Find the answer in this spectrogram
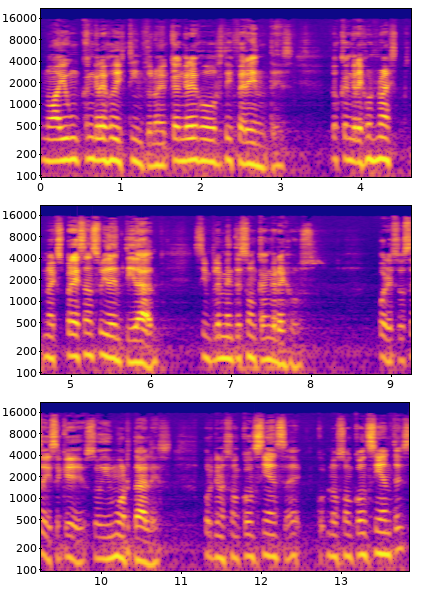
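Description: A man talks at a moderate pace with a fairly high pitch. His intonation is fairly even, and he takes long, frequent pauses. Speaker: video podcaster. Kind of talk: casual solo monologue. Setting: recording himself on camera.

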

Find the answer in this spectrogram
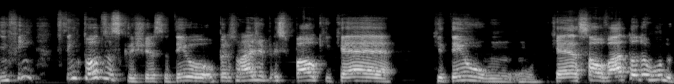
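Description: A man's high-pitched voice, fairly slow, with lively intonation. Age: 20s. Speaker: computer science student. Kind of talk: casual chat.

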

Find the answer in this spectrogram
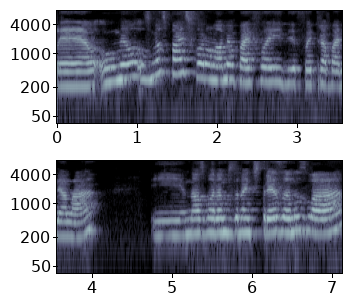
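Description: A woman's high-pitched voice, very slow in pace, with ordinary pitch variation. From southern Brazil, Porto Alegre area. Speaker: flight attendant. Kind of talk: casual interview.

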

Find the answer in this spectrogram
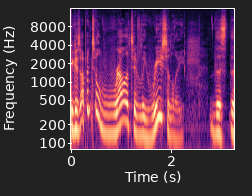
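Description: The speech moves at a fairly slow pace while the pitch takes big swings. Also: man.

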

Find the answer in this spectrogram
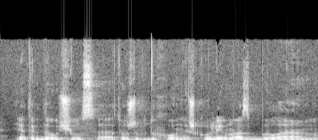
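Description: A man's very deep, low-pitched voice at a moderate pace, with noticeable background noise. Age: 30s. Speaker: psychologist podcast host. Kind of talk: monologue, personal story.

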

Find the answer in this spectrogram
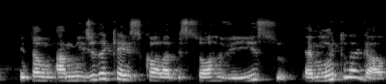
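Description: At a moderate pace, a man speaks with high pitch and very wide pitch swings. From Belo Horizonte, Minas Gerais, Brazil. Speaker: educator and teaching materials writer. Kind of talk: casual panel discussion.

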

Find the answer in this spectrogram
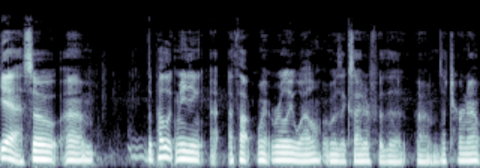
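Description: A man's dark, mellow tone at medium pitch, with a Midwestern American accent and ordinary pitch variation. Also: moderate pace. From US Midwest, northeast Ohio. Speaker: local government administrator, army veteran. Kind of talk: interview. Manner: many filler words and pauses.

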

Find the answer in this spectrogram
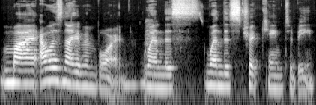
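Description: Using a plain, everyday voice, a woman with an American accent speaks at a fairly slow pace, fairly low in pitch with ordinary pitch variation. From US, childhood partly in Argentina. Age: 20s. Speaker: circus contortionist. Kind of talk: interview.

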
